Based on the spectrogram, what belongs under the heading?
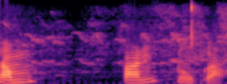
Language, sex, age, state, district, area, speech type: Bengali, female, 18-30, West Bengal, Alipurduar, rural, spontaneous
